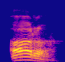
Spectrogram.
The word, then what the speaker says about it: Atum: And then you got autumn, like it's like Adam, but it's spelled with an ATUM.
